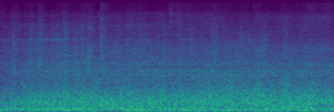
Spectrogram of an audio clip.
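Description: A train rushes past close by at high speed on the Palmetto Subdivision, a loud steady roar with wheel clatter throughout and no voices.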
